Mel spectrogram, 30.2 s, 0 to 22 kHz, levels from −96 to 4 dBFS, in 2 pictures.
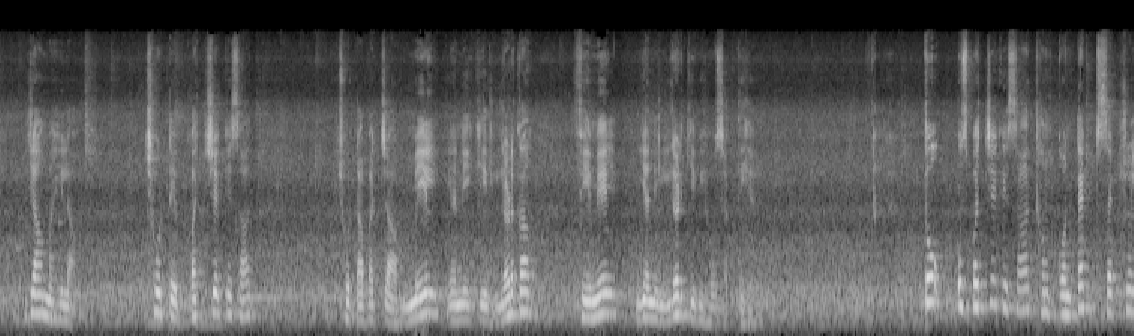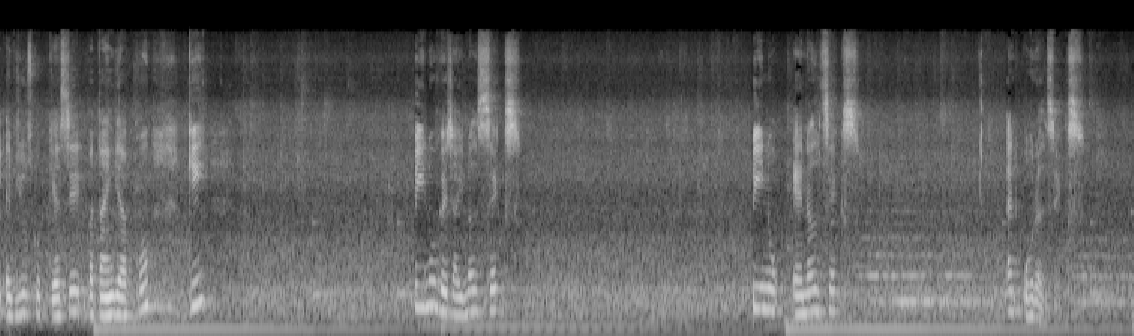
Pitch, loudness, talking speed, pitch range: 200 Hz, -19 LUFS, 85 wpm, 175-245 Hz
